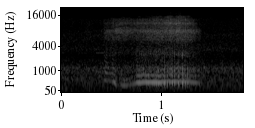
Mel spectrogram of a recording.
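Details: Cat snoring in a pig-like style on a night under Typhoon Signal No. 10: one drawn-out, buzzy, low tonal snore that dips, then holds a slightly wavering pitch for about a second before fading, with steady background hiss.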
